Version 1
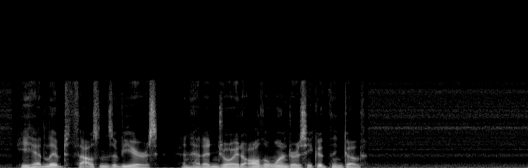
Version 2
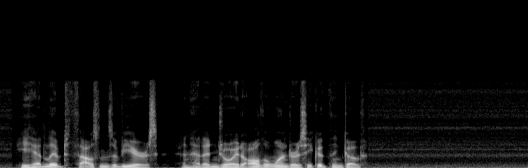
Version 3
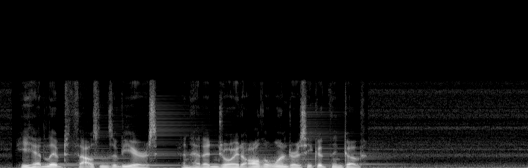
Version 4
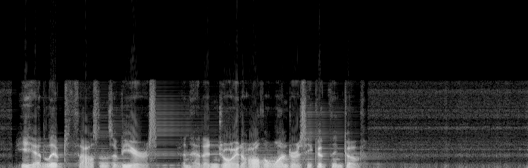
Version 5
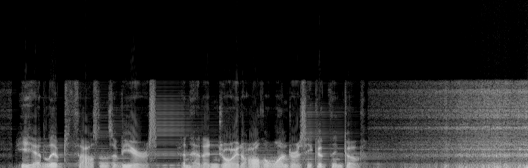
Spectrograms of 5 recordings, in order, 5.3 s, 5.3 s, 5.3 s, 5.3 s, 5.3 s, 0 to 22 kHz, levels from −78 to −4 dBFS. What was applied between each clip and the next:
high shelf with overshoot 3,300 Hz −6.5 dB, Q 1.5; level +6.5 dB
tuned comb filter 87 Hz, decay 1.8 s, harmonics all, mix 50%; level +8 dB
ceiling on every frequency bin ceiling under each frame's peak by 19 dB; in parallel at −6 dB: hard clipping −10 dBFS, distortion −14 dB; on the sum: level −2 dB
camcorder AGC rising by 17 dB per second; level −4 dB

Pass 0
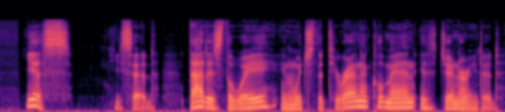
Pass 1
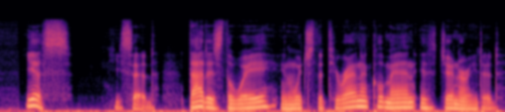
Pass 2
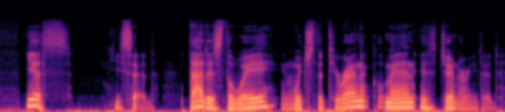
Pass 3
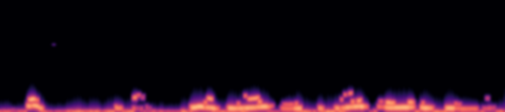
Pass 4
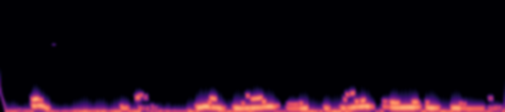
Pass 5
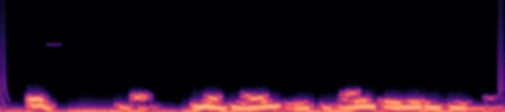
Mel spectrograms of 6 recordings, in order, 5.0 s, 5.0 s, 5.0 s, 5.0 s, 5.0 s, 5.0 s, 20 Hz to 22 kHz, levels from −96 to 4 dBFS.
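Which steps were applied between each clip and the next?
spectral tilt −3 dB per octave; level −2 dB
gate pattern "xx.xxx..xxxx.x" 66 BPM −12 dB
spectral peaks only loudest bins 2; level +4 dB
all-pass dispersion lows, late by 66 ms, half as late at 390 Hz; level −1.5 dB
every bin's largest magnitude spread in time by 120 ms

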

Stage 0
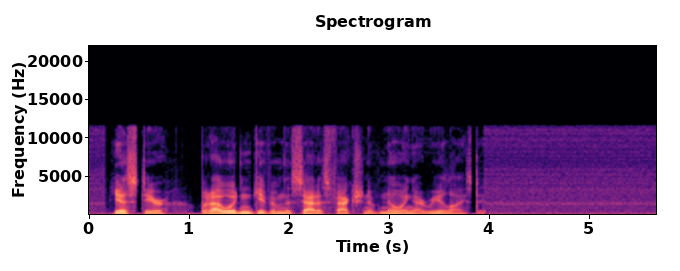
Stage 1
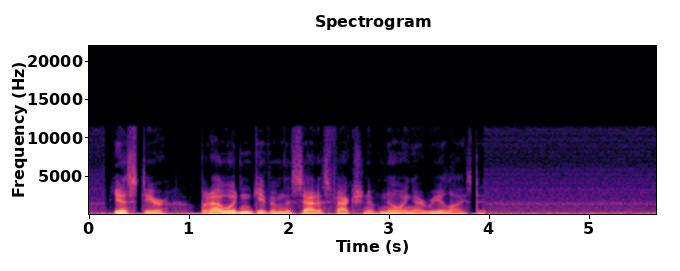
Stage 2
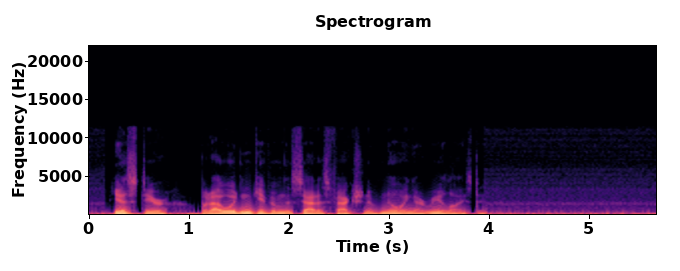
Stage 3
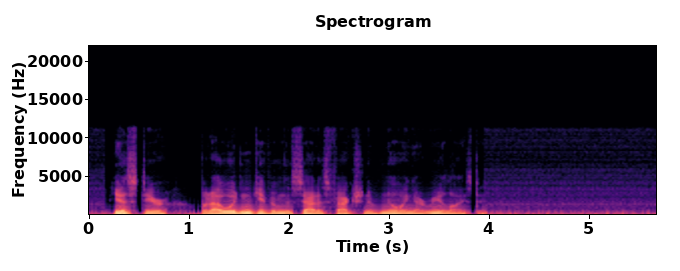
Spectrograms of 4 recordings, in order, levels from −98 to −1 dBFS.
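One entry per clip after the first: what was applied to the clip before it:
spectral tilt −3.5 dB per octave; level −2.5 dB
sub-octave generator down 1 octave, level +2 dB; level −7.5 dB
notch comb filter 760 Hz; level +4 dB

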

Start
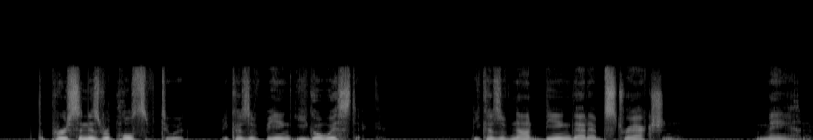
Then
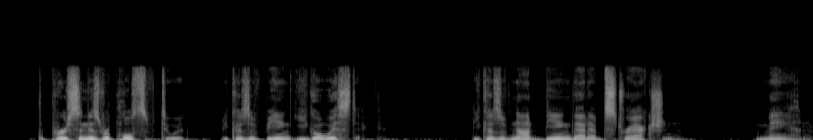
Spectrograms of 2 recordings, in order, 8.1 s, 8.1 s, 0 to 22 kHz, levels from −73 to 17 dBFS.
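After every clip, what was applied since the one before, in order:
noise gate −47 dBFS, range −36 dB
level +4.5 dB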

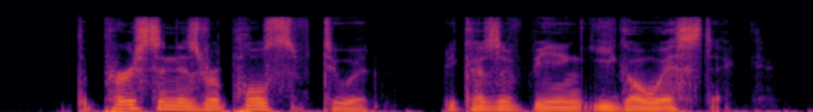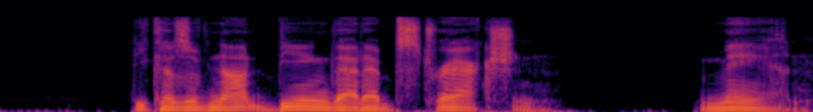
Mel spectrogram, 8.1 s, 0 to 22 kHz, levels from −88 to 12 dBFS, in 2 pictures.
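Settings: dynamic equaliser 1,200 Hz, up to +5 dB, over −35 dBFS, Q 0.87
brickwall limiter −12.5 dBFS, peak gain reduction 11 dB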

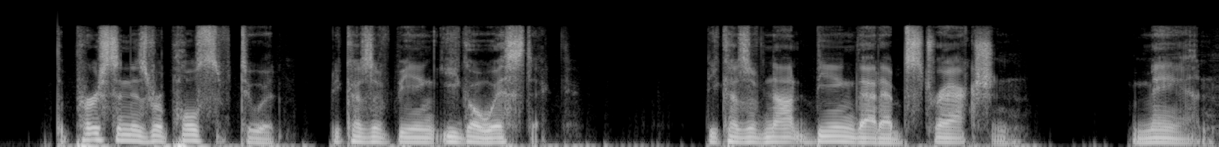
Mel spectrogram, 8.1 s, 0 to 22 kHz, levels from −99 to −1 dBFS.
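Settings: no processing that can be heard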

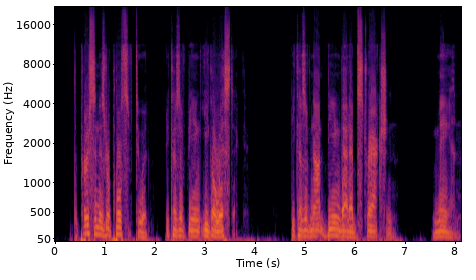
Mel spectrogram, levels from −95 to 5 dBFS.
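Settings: gain into a clipping stage and back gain 17 dB
harmonic generator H 2 −10 dB, 6 −28 dB, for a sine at −16.5 dBFS
level −5.5 dB

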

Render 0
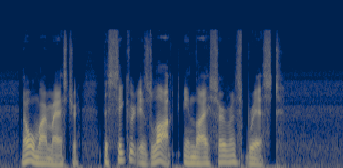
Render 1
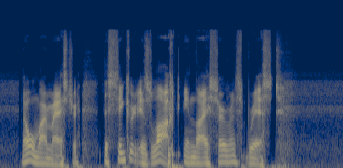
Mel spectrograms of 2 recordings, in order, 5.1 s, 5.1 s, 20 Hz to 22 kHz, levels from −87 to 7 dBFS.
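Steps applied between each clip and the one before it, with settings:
flat-topped bell 2,400 Hz +8.5 dB 1.3 octaves
level that may fall only so fast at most 75 dB per second
level −1.5 dB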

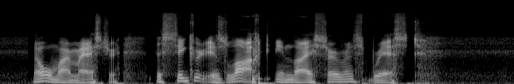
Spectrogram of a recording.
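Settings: no processing that can be heard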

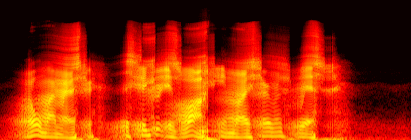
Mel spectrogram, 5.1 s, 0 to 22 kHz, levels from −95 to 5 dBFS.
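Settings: peak hold with a rise ahead of every peak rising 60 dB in 0.63 s
tape wow and flutter 69 cents
low-pass that shuts in the quiet parts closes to 350 Hz, open at −18.5 dBFS
level +2 dB

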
